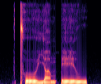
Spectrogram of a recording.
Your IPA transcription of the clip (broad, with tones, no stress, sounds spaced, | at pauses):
t̪ʰ oː˧˩ j a˩˧ m ʔ eː˧ w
